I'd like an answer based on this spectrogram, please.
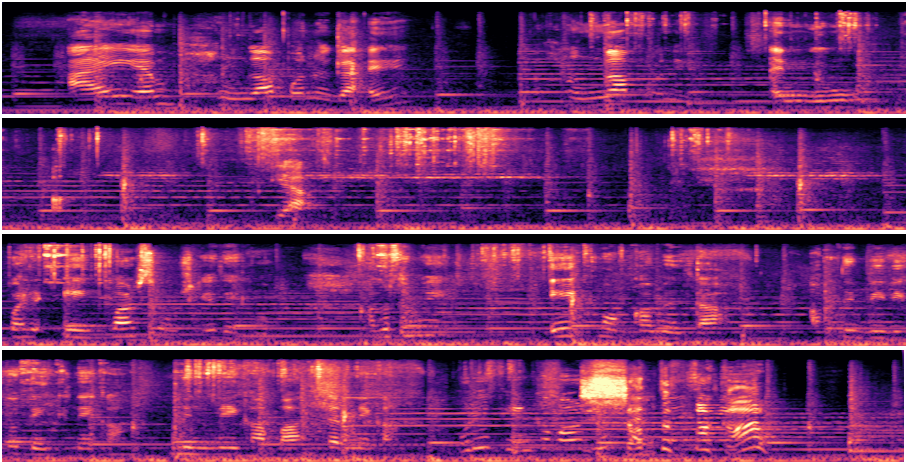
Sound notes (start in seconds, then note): none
